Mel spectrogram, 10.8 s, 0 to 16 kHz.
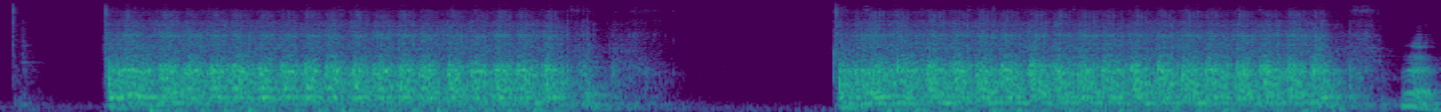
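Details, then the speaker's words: Ford 8N tractor after rebuild, first start attempt: two bursts of cranking at about three turns a second dying away without firing; battery weak, jumper pack brought in. "Jumper pack. We got battery's dying. Why would the [ __ ] stop? The battery's dying."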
